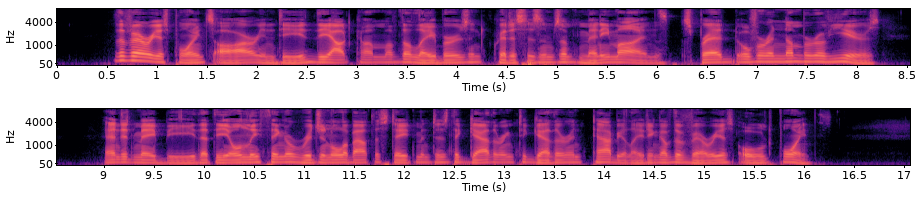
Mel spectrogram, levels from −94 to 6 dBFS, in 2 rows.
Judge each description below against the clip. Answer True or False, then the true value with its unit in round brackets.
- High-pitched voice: False (100 Hz)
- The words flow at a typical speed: True (155 wpm)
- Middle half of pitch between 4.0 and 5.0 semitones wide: False (3.3 semitones)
